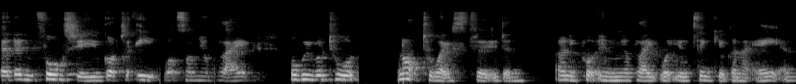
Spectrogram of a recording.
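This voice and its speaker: A woman with a London accent and a dark, mellow tone speaks at a moderate pace and a medium pitch. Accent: British English, London. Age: 60s. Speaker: makeup artist and beauty entrepreneur. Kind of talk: interview conversation. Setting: podcast. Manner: animated.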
